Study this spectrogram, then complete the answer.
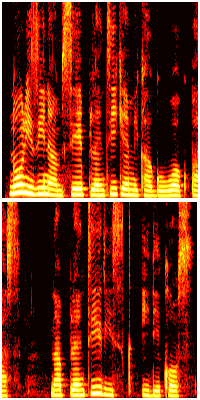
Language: Nigerian Pidgin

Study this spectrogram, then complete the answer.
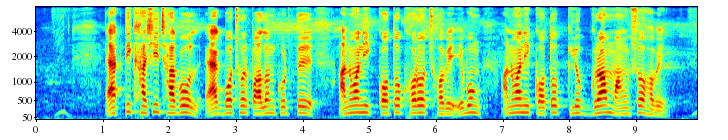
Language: Bangla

